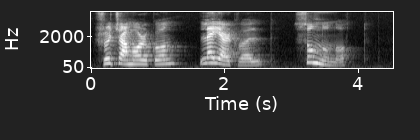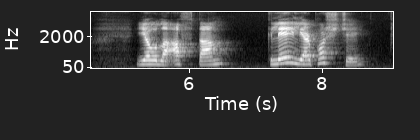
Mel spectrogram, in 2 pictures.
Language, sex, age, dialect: Faroese, female, 36-60, Sandoy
